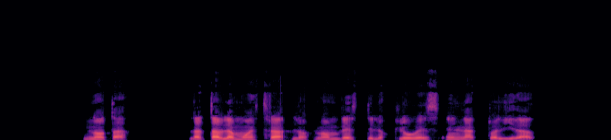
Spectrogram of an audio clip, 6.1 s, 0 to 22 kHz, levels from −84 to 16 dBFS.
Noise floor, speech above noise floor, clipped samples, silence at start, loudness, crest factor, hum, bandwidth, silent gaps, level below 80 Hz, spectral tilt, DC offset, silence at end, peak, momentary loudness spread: under -90 dBFS; over 65 dB; under 0.1%; 0.85 s; -26 LUFS; 24 dB; none; 9.2 kHz; 1.32-1.88 s, 4.80-4.85 s; -68 dBFS; -4.5 dB/octave; under 0.1%; 0.8 s; -4 dBFS; 10 LU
